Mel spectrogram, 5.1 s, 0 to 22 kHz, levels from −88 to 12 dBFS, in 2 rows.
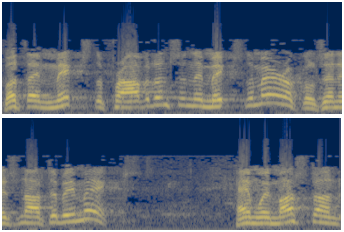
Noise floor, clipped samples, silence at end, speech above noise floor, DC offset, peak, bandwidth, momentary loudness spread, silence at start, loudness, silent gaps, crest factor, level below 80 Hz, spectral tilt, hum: -39 dBFS; 0.1%; 0 s; 27 dB; 0.3%; 0 dBFS; 11 kHz; 6 LU; 0 s; -12 LUFS; none; 12 dB; -52 dBFS; -5.5 dB/octave; none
